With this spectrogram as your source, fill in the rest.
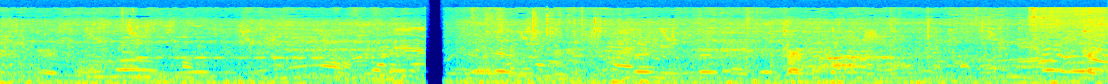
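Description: A crowd of people chatters and calls out outdoors, a little way off.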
